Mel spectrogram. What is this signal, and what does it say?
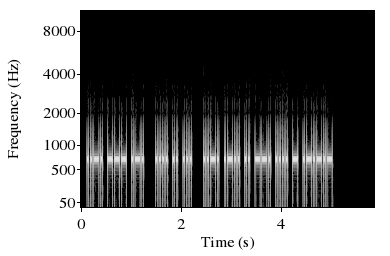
Morse code, heard as a keyed tone, about 34 wpm, 700 Hz. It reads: FOR HIS FLIGHT.
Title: Sentences from Top 1400 Words 35wpm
